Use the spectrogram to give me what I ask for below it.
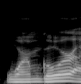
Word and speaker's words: Wormgoor: I think that's actually how you say his name, Wormgoor.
